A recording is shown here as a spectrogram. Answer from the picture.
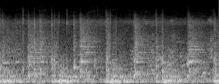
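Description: Live hand-drum music, a frame drum among the drums, playing a steady dance rhythm of about four strokes a second.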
